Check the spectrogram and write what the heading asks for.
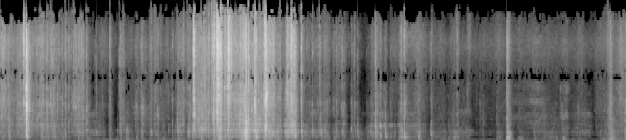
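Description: A cardboard Funko Pop box being handled: rustling and light taps, with a denser stretch of rustling about four seconds in and a single thump near ten seconds.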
